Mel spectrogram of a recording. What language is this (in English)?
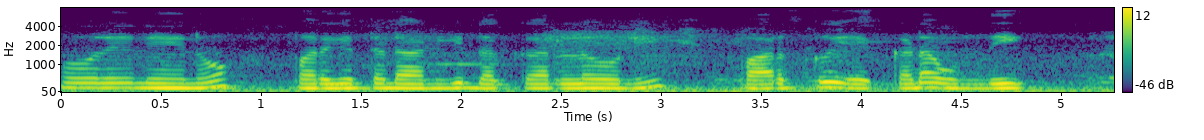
Telugu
